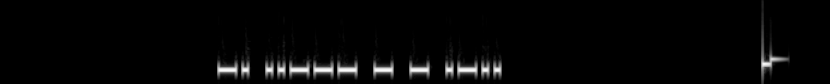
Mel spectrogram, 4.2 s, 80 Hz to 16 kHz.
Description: Morse code, heard as a keyed tone, about 40 wpm, 700 Hz. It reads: N2TTL
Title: USA Call Signs - 5 Characters - 6x Character Spacing - 40wpm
